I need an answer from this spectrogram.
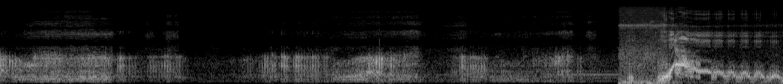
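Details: Raccoon; snarl; protecting food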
